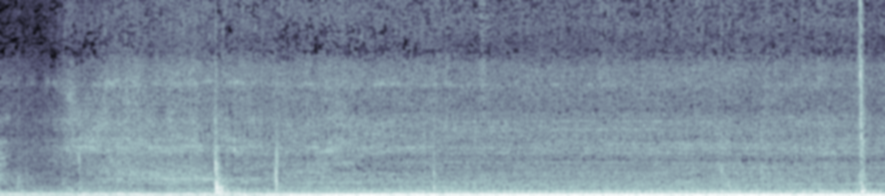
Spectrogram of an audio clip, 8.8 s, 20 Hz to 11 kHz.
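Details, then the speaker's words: Sweptline truck V8 with a vacuum-secondary Holley carburetor, started after the carb repair: steady fast idle that stays up without throttle, because the throttle return spring was left unhooked; reconnecting it fixed the idle. "Oh, that's what I forgot. Got to hook back up the return spring."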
